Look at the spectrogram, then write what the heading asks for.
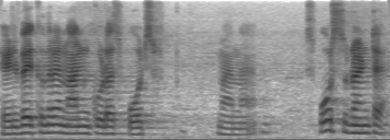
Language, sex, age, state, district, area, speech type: Kannada, male, 18-30, Karnataka, Uttara Kannada, rural, spontaneous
